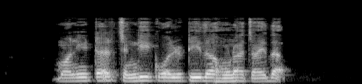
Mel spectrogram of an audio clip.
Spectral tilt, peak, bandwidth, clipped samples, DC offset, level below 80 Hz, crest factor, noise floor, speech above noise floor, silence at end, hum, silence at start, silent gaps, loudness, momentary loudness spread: -5 dB/octave; 0 dBFS; 9.4 kHz; under 0.1%; under 0.1%; -56 dBFS; 14 dB; -71 dBFS; 59 dB; 0.75 s; none; 0.55 s; none; -12 LUFS; 7 LU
